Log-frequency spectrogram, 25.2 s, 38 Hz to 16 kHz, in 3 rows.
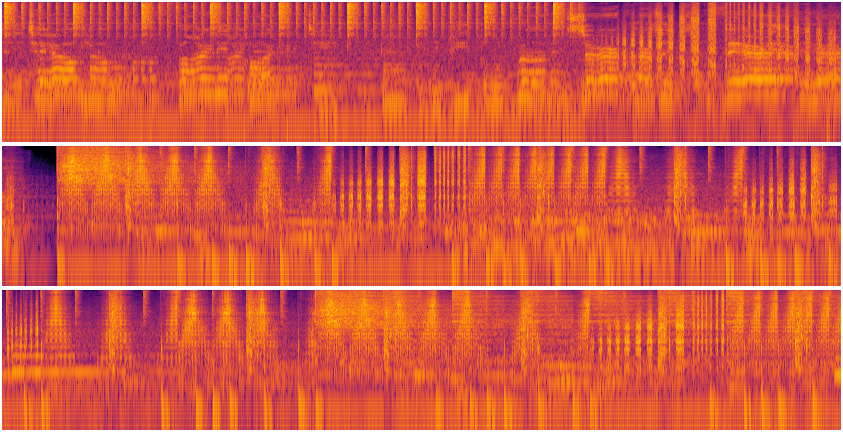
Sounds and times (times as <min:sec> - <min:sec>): Dubstep: 0:00.4 - 0:25.1.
